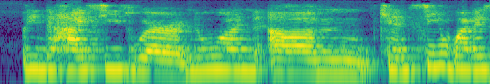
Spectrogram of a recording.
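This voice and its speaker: A woman in a French accent speaks at a fairly slow pace and medium pitch with monotone, flat intonation. Noticeable background noise and audible room echo surround her. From southern France. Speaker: rescue charity communications manager. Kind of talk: podcast interview. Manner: halting.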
